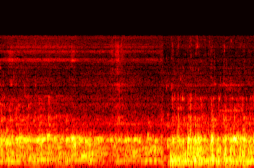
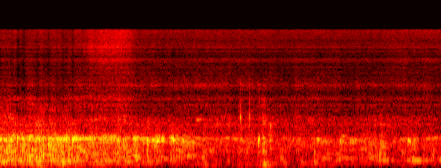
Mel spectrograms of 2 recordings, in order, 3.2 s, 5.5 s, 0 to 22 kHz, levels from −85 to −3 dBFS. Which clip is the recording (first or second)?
first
